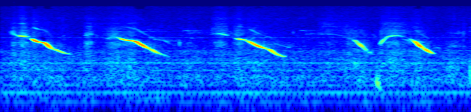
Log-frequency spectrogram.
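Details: Magpie shrikes heard off to the left on a sunset game drive at Djuma, near a water hole, giving clear liquid whistles sliding downward about one per second, faint low hum behind.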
